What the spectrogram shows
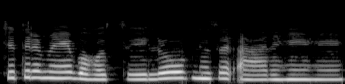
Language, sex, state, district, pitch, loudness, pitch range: Hindi, female, Madhya Pradesh, Bhopal, 240 Hz, -15 LUFS, 225-285 Hz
